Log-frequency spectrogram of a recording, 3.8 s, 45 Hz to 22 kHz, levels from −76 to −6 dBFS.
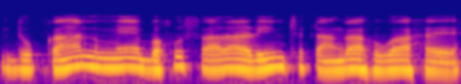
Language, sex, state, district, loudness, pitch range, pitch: Hindi, male, Haryana, Jhajjar, -17 LUFS, 130-155 Hz, 135 Hz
